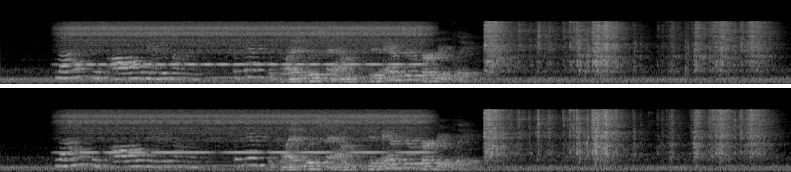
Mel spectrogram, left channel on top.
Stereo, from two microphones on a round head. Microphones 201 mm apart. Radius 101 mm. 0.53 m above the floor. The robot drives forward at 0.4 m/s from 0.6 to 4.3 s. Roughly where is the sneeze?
I don't hear a sneeze.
